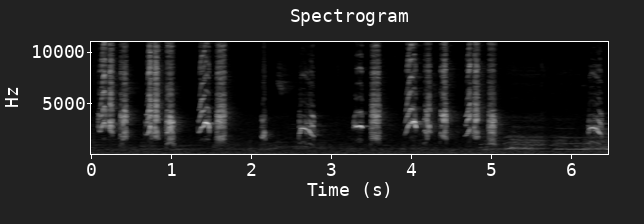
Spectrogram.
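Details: Long-tailed shrike in lively song: harsh chattering bursts and sharp rising chirps in quick clusters, ending in softer murmuring sounds and a single scratchy note.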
